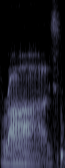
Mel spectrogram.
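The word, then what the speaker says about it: Ra's: Qasim Jabba, as someone who knows Arabic, I can confirm it's pronounced Raz. No, it can be pronounced as both. Like it genuinely can, but in the race, the character it's pronounced Raish Al Ghul. That's the only reason why we fucking call him Raish.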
